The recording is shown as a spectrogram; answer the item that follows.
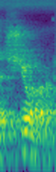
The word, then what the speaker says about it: Ashur: You're talking about Assyria in English and how in Hebrew it's Ashur.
